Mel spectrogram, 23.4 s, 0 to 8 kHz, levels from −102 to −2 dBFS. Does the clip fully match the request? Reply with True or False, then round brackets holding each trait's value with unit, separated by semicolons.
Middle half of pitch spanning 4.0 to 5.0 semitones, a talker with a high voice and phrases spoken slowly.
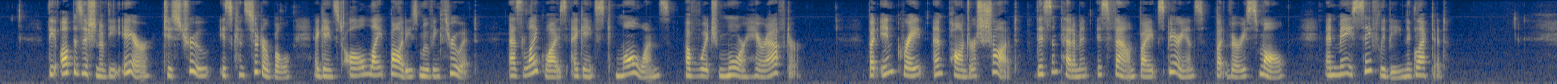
True (4.3 semitones; 215 Hz; 115 wpm)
